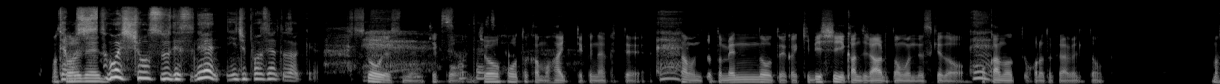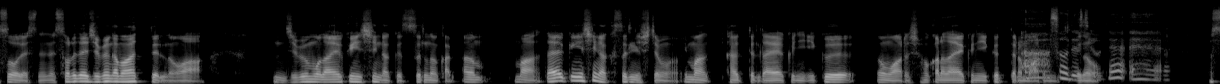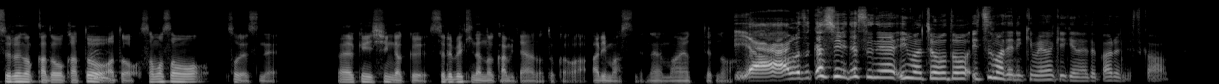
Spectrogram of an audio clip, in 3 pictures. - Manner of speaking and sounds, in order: joyful: "いや、難しいですね"
- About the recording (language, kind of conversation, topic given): Japanese, advice, 選択を迫られ、自分の価値観に迷っています。どうすれば整理して決断できますか？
